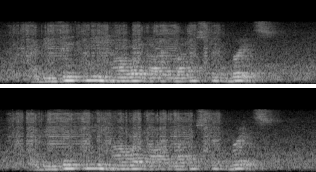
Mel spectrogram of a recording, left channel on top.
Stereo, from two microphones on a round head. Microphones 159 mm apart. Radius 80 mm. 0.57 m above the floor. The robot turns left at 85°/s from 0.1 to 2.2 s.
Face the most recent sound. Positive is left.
turn(degrees=-35)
